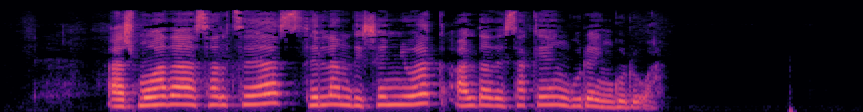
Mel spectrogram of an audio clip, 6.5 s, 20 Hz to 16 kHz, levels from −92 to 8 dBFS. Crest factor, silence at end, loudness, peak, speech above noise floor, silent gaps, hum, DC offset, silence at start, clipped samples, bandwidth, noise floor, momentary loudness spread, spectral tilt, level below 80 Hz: 18 dB; 1.55 s; -23 LUFS; -8 dBFS; 59 dB; none; none; under 0.1%; 0.8 s; under 0.1%; 11.5 kHz; -82 dBFS; 7 LU; -3 dB/octave; -68 dBFS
